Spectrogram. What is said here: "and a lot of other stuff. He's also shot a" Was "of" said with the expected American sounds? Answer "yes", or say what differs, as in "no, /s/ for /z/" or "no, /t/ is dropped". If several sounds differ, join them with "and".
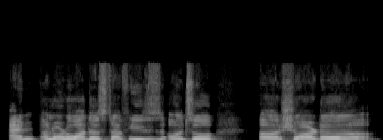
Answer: yes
